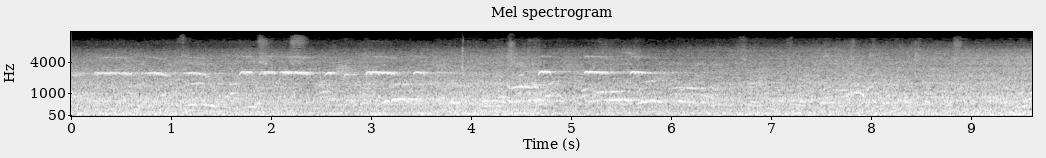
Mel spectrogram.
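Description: A car engine hums as a vehicle drives slowly closer.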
